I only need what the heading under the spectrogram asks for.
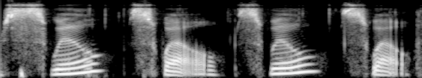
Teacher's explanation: swell as in yes e the tongue is more flat and the Jaws a little lower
